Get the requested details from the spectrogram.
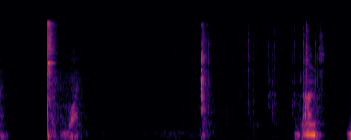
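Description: A lighter clicks and flares.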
